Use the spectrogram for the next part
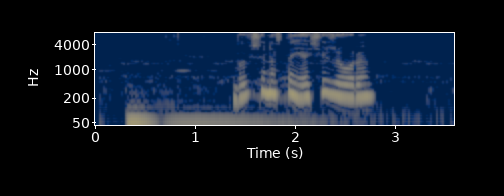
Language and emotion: Russian, positive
